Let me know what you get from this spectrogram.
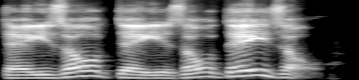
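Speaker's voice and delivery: put-on Australian accent. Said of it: "I'm gonna try to do an Australian accent".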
